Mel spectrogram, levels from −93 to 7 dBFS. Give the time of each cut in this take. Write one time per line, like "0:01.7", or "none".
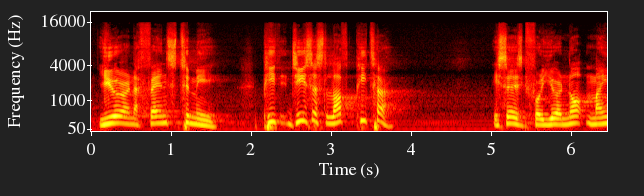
0:05.4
